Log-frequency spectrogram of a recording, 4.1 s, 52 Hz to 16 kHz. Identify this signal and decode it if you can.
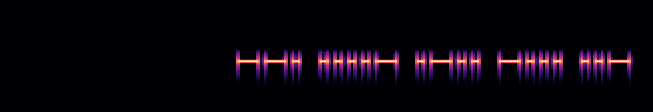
Morse code, heard as a keyed tone, about 28 wpm, 700 Hz. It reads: G4LBU
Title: DXCC-100 Call Signs - 5 Characters - Repeated 3x - 28wpm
